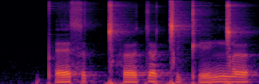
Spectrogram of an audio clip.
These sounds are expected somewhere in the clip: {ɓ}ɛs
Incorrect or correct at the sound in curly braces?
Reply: incorrect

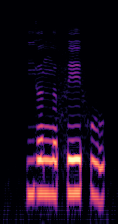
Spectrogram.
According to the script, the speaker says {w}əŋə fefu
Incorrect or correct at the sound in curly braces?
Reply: incorrect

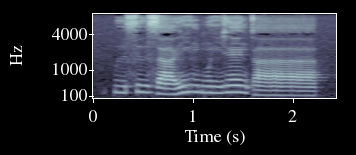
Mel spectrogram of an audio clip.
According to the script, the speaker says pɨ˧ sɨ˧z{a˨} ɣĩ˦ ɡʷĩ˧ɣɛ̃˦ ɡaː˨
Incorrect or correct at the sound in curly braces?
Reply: correct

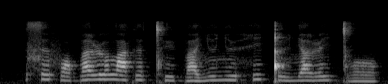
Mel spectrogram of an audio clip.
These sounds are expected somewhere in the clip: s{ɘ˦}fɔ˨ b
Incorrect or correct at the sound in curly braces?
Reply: correct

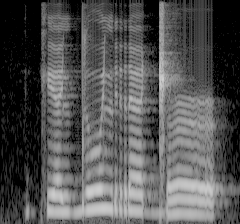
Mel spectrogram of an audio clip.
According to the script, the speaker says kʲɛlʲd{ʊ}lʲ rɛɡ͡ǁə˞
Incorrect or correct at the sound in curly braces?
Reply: correct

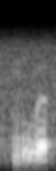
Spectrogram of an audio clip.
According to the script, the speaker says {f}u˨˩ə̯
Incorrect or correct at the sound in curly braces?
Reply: incorrect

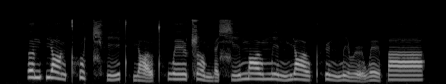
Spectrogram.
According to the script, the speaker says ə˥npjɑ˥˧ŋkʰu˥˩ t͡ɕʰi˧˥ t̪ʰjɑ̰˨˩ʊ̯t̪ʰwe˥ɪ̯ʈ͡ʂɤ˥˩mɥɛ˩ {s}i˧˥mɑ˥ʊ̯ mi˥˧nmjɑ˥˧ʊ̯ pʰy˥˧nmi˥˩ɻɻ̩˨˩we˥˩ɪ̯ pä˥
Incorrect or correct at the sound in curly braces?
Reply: incorrect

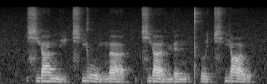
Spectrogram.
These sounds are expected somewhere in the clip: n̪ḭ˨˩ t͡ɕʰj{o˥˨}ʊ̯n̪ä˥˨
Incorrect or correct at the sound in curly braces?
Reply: correct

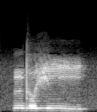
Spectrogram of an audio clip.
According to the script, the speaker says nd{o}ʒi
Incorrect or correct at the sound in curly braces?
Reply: correct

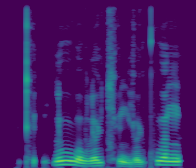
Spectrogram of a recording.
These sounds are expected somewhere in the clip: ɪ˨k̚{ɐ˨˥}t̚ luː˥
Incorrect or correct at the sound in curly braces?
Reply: correct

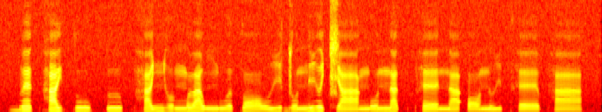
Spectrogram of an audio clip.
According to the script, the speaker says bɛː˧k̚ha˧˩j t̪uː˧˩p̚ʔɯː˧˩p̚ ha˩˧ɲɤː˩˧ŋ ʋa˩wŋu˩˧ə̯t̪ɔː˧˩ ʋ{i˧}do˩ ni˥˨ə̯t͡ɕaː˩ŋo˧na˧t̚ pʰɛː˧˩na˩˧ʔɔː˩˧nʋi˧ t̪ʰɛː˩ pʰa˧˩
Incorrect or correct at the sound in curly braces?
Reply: correct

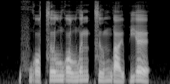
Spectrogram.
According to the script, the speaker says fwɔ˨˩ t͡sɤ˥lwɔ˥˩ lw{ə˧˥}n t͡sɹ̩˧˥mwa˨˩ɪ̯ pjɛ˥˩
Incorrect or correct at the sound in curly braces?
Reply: incorrect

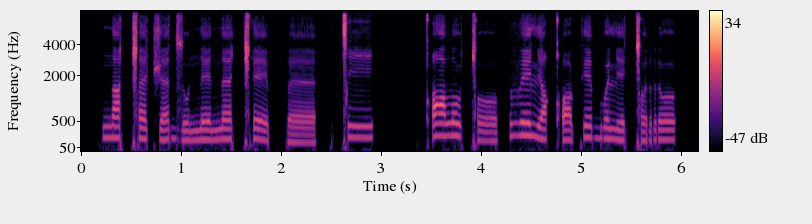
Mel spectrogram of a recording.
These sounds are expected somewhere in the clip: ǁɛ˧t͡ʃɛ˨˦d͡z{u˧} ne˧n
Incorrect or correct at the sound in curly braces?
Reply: incorrect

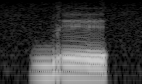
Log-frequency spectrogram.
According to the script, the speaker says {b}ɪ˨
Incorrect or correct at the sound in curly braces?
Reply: correct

